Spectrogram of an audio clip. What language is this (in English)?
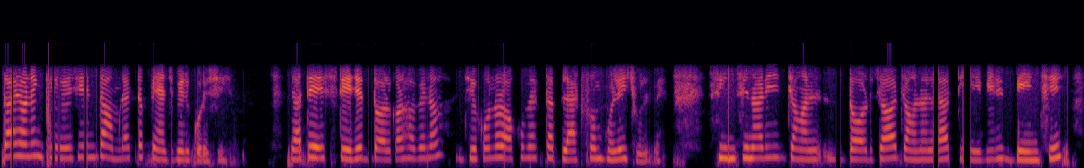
Bangla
